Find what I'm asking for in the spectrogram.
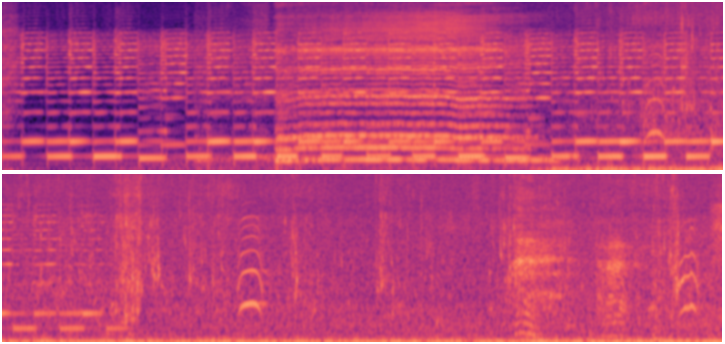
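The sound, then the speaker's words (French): A person swims in Lac du Der in November, making irregular splashes and sloshing water after several seconds of loud music at the start. “Eh ben, elle est pas chaude l'eau du Der. Hein. En même temps, se baigner dans le lac en novembre, c'est pas commun.”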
